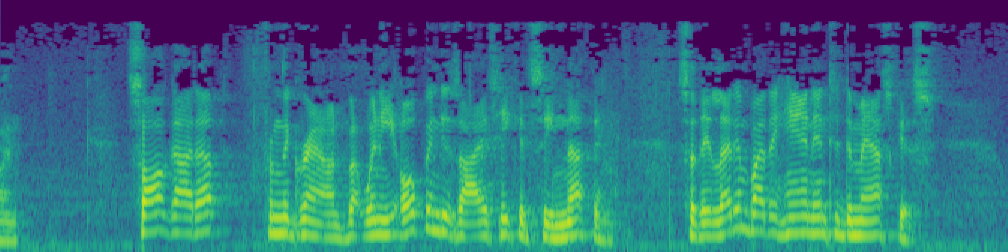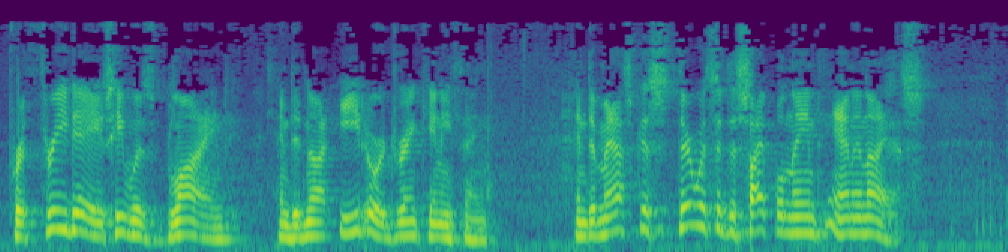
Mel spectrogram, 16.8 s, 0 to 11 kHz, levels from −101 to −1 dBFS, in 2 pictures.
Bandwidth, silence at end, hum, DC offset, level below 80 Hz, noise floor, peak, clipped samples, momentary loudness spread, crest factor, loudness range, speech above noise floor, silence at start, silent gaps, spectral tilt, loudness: 8.8 kHz; 0.15 s; none; under 0.1%; -46 dBFS; -43 dBFS; 0 dBFS; under 0.1%; 10 LU; 18 dB; 2 LU; 26 dB; 0 s; none; -7 dB/octave; -18 LUFS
